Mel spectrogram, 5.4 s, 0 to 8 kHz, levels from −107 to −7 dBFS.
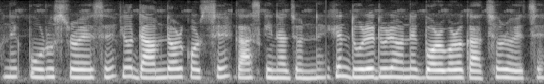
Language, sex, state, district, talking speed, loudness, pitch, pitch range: Bengali, female, West Bengal, Purulia, 210 wpm, -19 LUFS, 265 Hz, 250-275 Hz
